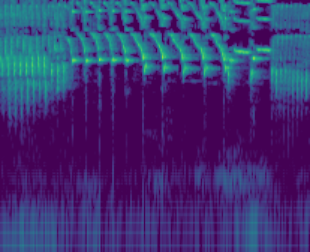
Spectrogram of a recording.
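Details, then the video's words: Canary singing busily, used as a master recording to prompt other canaries; a rapid pulsing trill leads into swooping descending notes and ends on a tight buzzy trill. "MASTERAN DAN PANCINGAN KENARI GACOR FULL ISIAN"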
